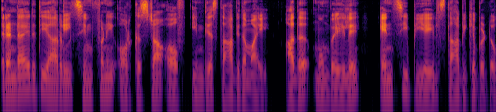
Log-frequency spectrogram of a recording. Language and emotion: Malayalam, neutral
